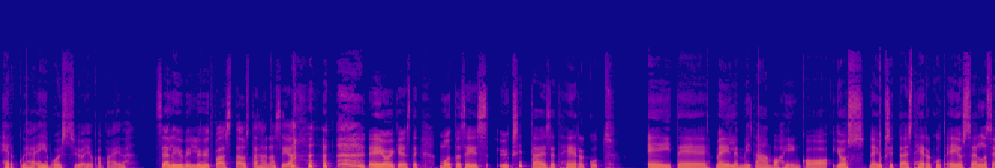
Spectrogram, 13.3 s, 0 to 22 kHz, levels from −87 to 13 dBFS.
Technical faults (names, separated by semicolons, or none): clock drift buffer slips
